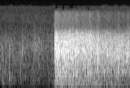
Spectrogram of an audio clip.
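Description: Gunfire in a war film scene on a steep rock face, a quiet start followed by a sudden loud burst of harsh noise that holds steadily to the end.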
